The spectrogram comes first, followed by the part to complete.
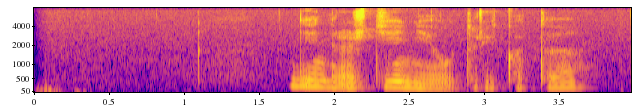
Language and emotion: Russian, sad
